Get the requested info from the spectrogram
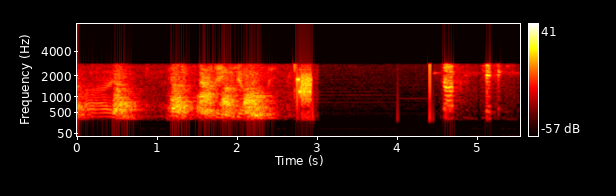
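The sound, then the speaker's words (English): A crackly, narrow-band radio transmission filled with loud barks from two dogs downstairs that drown out a muffled voice, then a click, a short silence, and a few more barking bursts over static. “I'm sorry, the dogs are drowning you out.”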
